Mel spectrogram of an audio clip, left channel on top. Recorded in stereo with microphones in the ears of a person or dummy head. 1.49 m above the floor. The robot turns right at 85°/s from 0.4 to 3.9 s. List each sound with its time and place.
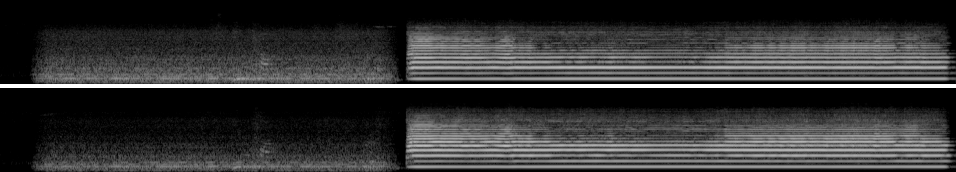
2.3 s a woman speaking: 75° left (ahead or behind), 0.7 m; by 4.0 s 40° right (ahead or behind), 0.7 m
4.1 s a trumpet: 70° right (ahead or behind), 1.2 m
